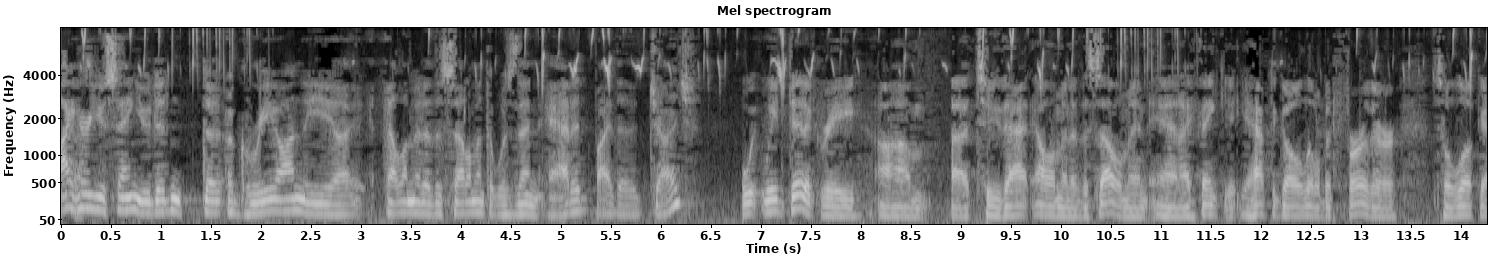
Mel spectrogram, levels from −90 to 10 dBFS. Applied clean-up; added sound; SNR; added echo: none; Bird; 11 dB; none.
